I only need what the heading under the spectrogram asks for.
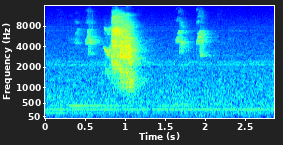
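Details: Hand-tamed pet parrots kept together indoors with a three-week-old baby; one loud harsh squawk near one second, framed by a few short high chirps, over a steady low hum.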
